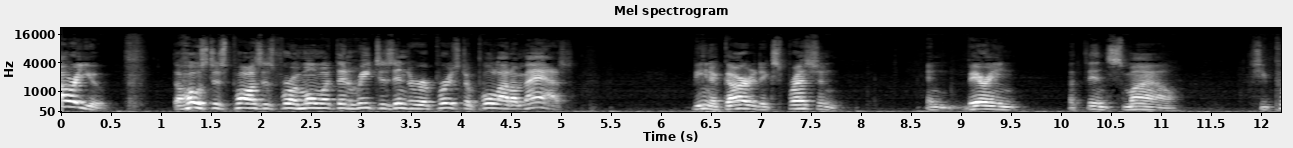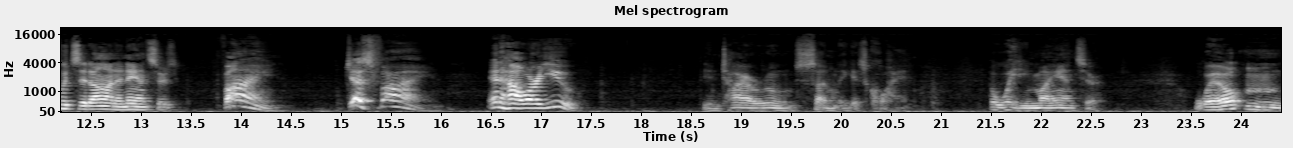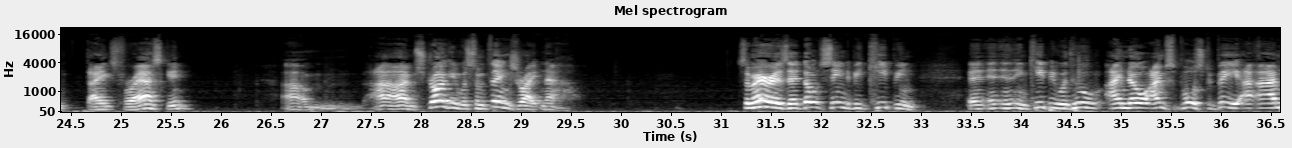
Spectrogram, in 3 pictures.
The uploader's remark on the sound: it was recorded in October of 2006, at Revolution Church in Brooklyn, NY.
